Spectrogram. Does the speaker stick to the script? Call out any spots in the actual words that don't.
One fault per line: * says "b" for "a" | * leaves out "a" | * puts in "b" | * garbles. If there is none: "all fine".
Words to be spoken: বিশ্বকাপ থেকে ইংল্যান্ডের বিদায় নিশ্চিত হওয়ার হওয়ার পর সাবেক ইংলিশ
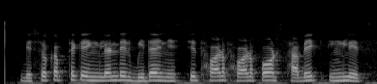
all fine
